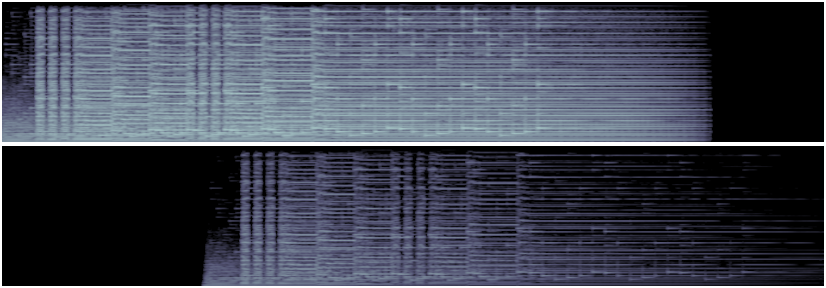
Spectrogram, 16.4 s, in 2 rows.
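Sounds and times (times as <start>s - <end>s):
level clear fanfare: 0.4s - 6.9s.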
